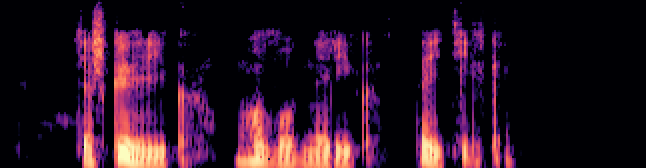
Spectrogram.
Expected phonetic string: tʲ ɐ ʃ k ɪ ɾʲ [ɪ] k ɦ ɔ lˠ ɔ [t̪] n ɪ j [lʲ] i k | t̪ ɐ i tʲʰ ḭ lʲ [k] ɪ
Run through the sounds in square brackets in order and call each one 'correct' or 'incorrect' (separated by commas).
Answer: incorrect, incorrect, incorrect, correct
